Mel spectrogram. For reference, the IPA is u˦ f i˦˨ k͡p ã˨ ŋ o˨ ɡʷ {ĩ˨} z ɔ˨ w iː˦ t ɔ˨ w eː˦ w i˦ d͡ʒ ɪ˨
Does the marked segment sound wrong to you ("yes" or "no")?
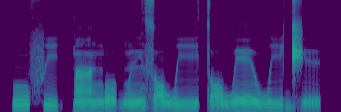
no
